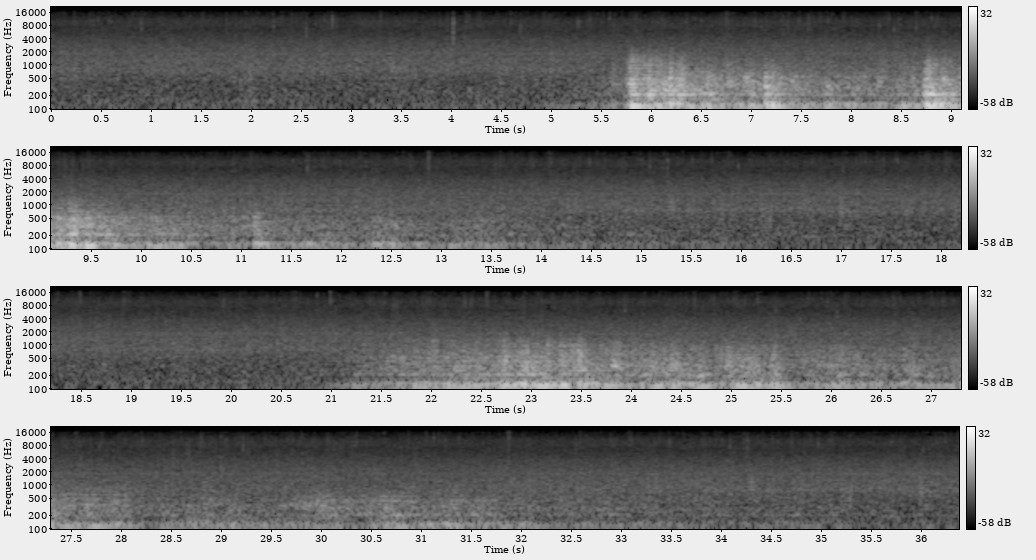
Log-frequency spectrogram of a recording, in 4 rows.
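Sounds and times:
steady dense rain pattering on leaves: 0.0 - 36.3
deep rumbles of thunder: 5.4 - 13.9, 21.2 - 33.4.

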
